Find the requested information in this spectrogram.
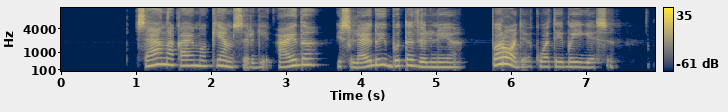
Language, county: Lithuanian, Vilnius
